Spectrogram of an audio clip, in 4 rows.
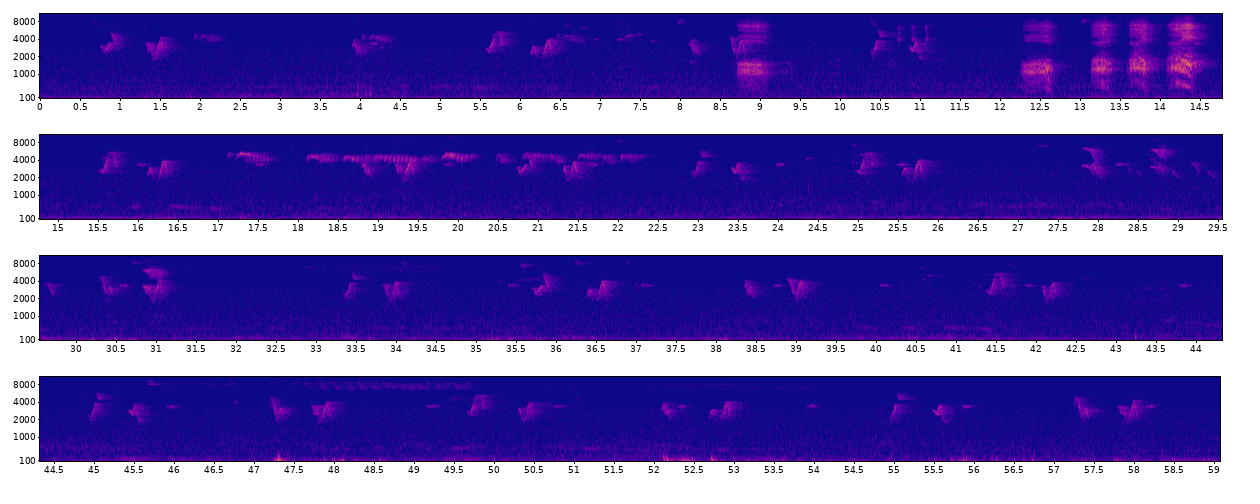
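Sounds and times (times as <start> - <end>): harsh bird calls: 8.6 - 9.3, 12.2 - 14.6.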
